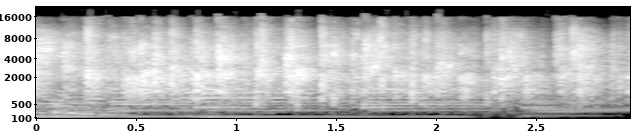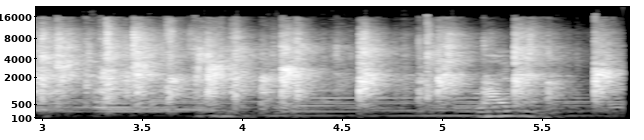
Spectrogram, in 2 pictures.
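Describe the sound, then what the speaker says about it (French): Church congregation clapping in praise of God during a bilingual sermon, a rhythmic round of applause over sustained organ or keyboard chords, with voices mixed in. "Can we give God a hand of praise?"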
